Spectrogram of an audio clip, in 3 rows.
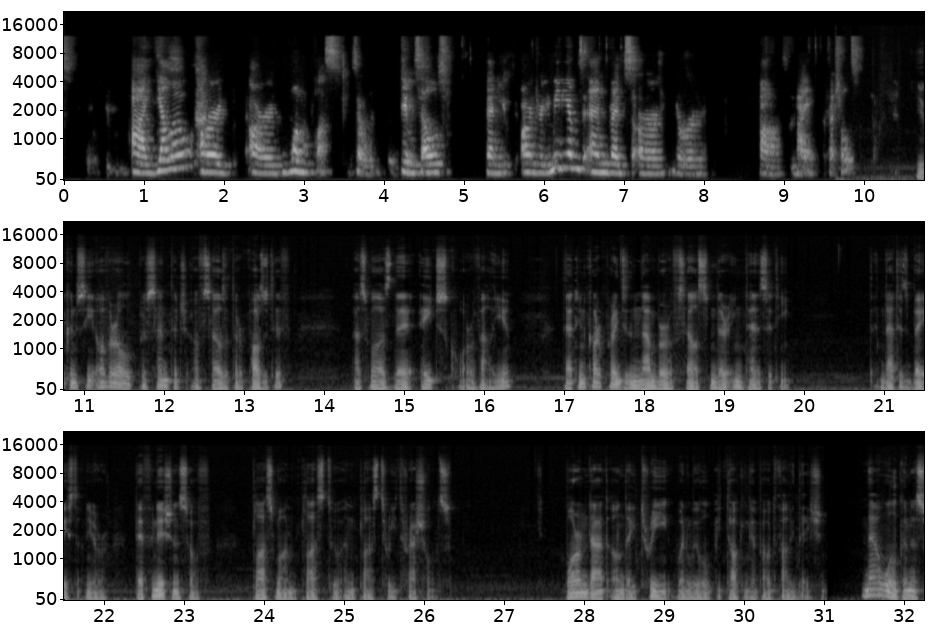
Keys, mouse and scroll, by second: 0.4-2.6 scroll up 1, 2.6-3.8 scroll up 1, 3.8-4.7 scroll up 1, 4.7-6.8 scroll up 1, 5.9-7.1 drag, 6.8-8.7 scroll up 1, 8.7-9.3 scroll up 1, 9.3-9.7 scroll up 1, 9.7-10.7 scroll down 1, 10.7-11.2 scroll down 1, 11.2-11.6 scroll down 1, 30.7-32.2 scroll down 1, 30.7 d.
